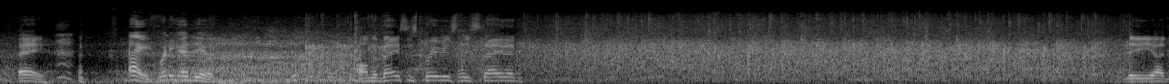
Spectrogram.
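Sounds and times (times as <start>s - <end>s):
speech: 0.2s - 5.4s, 11.3s - 11.6s
laughter: 0.6s - 4.6s
audience applause in chamber: 2.6s - 11.6s.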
